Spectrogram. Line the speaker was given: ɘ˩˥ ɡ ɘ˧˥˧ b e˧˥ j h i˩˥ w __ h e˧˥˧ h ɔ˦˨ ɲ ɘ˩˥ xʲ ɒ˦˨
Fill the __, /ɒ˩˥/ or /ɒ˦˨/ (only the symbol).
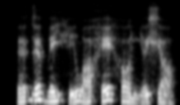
ɒ˩˥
